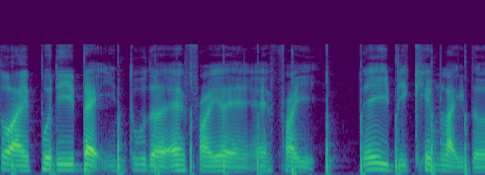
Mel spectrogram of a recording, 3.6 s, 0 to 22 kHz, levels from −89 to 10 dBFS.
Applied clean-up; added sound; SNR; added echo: neural mask model RNNoise.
